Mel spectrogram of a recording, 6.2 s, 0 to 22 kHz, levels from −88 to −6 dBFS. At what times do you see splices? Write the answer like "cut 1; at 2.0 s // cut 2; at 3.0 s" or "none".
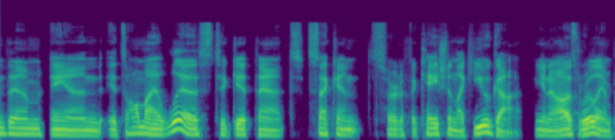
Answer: none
